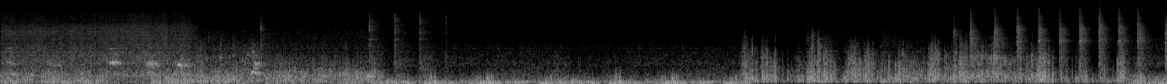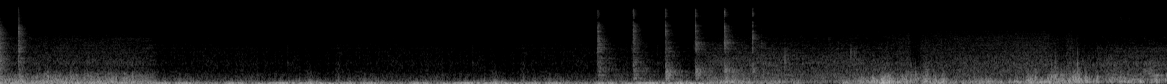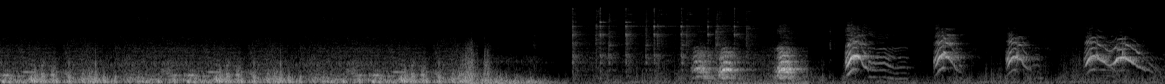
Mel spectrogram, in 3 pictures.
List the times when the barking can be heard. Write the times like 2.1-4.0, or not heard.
0.0-2.6, 30.2-34.9.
